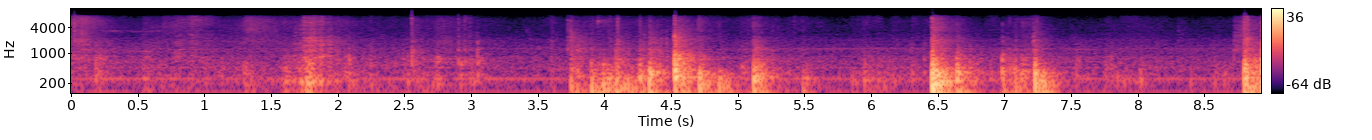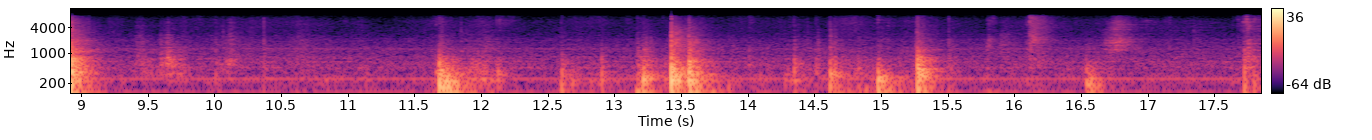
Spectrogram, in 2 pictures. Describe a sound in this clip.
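Cardboard boxes knock and slide against each other as they are handled.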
